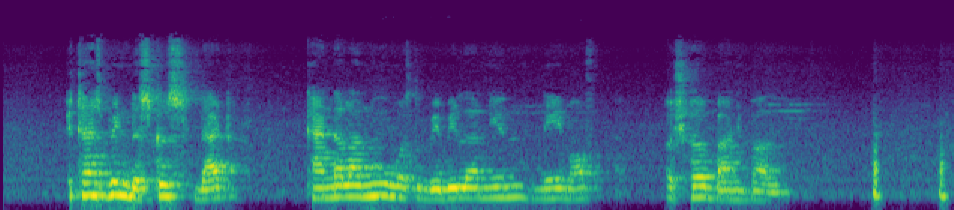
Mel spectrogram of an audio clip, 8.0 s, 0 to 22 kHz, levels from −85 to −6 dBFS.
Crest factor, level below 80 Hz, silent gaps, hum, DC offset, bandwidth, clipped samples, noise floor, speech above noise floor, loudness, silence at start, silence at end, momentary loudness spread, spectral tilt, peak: 16 dB; -56 dBFS; none; none; under 0.1%; 11.5 kHz; under 0.1%; -48 dBFS; 32 dB; -17 LUFS; 0.55 s; 0.05 s; 16 LU; -6 dB/octave; -2 dBFS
